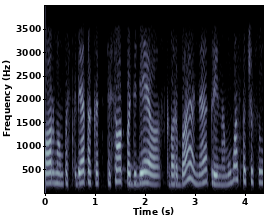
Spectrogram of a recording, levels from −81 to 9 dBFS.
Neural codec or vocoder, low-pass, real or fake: none; 3.6 kHz; real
